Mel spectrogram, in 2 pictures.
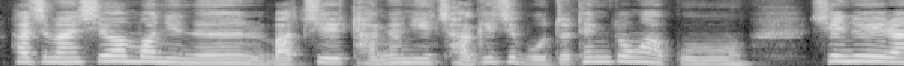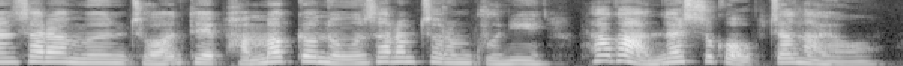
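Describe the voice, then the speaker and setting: A woman narrating a first-person story in a scripted, expressive way, sounding indignant. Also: mid-range voice.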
